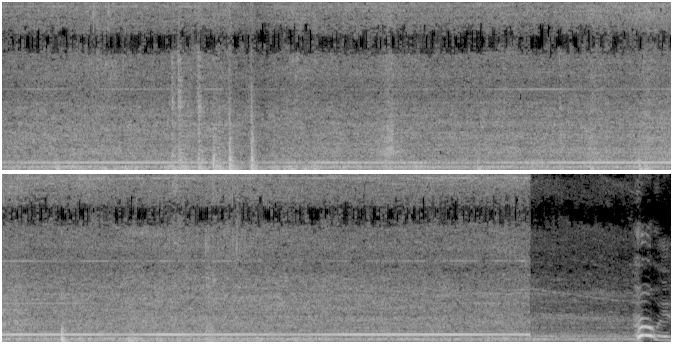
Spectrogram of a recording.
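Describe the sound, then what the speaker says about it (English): A vacuum cleaner hoovers wood chip dust and debris out of a warm snake enclosure, a steady close drone running for about twelve seconds with a few clicks and knocks, then cutting off abruptly near the end. "because this wooden chip leaves a lot of kind of dust debris behind, we're going to have to hoover it out"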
